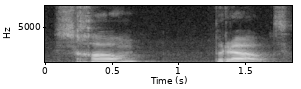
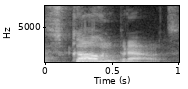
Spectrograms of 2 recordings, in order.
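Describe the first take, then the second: First: The sound after the s is a throaty g. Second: The sound after the s is a hard k. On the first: "So say it with me" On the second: "if you can't do the g, you can say k"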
